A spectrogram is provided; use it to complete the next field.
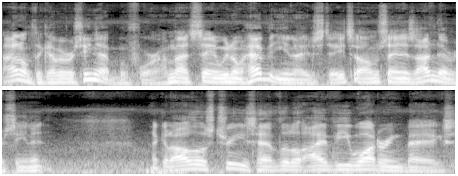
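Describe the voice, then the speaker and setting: With audible room echo, a man at a medium pitch talks at a very fast pace with lively intonation. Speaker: travel vlogger. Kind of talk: casual travel vlog narration. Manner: loud.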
